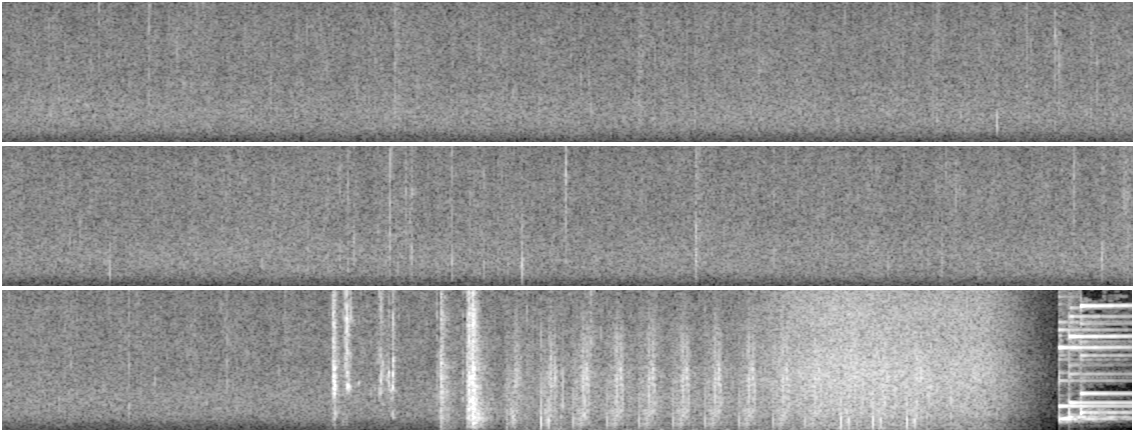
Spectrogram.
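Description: Rain patters softly and steadily.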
